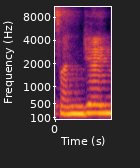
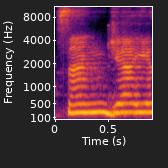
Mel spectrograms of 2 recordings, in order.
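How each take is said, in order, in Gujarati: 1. છેલ્લો ya ઉચ્ચાર ટૂંકો કરીને બોલાય છે. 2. છેલ્લો ya ઉચ્ચાર પૂરેપૂરો સંભળાય છે. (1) "સંજય નથી" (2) "ય યકાર આખો સંભળાવવો જોઈએ"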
